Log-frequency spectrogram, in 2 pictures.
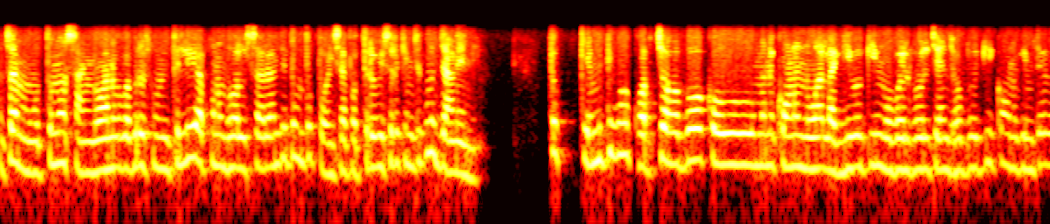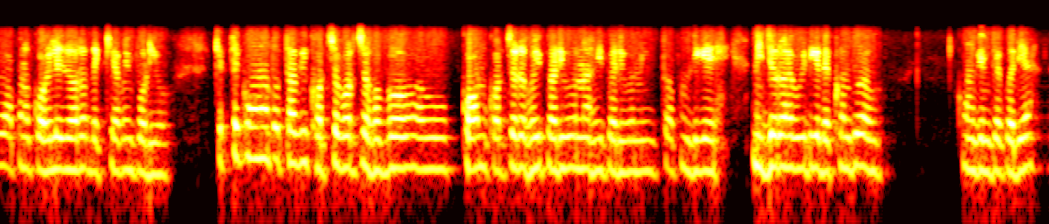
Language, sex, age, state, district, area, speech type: Odia, male, 18-30, Odisha, Balasore, rural, conversation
